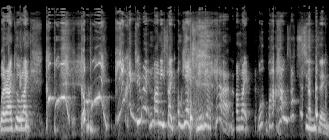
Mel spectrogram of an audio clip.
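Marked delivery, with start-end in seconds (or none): 0.9-3.0 very high, slow, drawn-out, silly, stupid put-on voice. Retelling the voice used to encourage Manny: stupid put-on encouraging voice. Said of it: "I had to do this really stupid voice".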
